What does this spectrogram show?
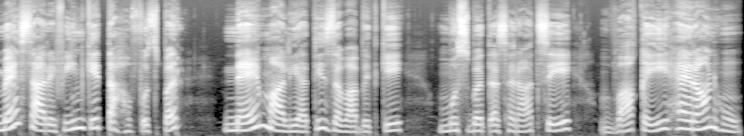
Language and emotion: Urdu, surprised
